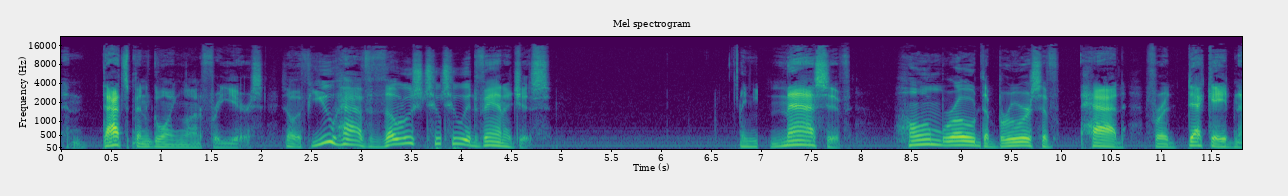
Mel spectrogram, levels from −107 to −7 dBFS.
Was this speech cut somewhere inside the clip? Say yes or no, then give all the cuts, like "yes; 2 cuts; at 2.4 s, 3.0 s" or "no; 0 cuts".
yes; 4 cuts; at 2.1 s, 3.8 s, 7.0 s, 9.2 s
